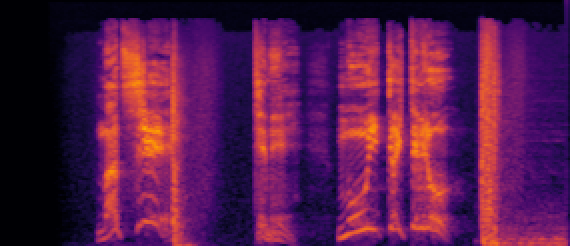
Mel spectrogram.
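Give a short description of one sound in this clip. A young man shouts angrily and close by.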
